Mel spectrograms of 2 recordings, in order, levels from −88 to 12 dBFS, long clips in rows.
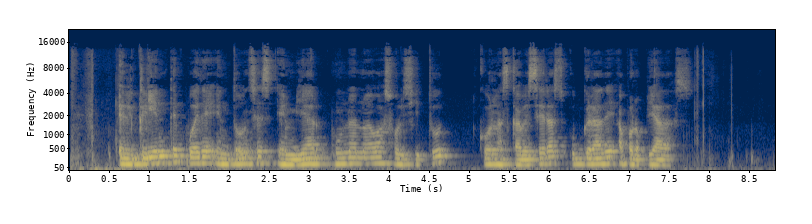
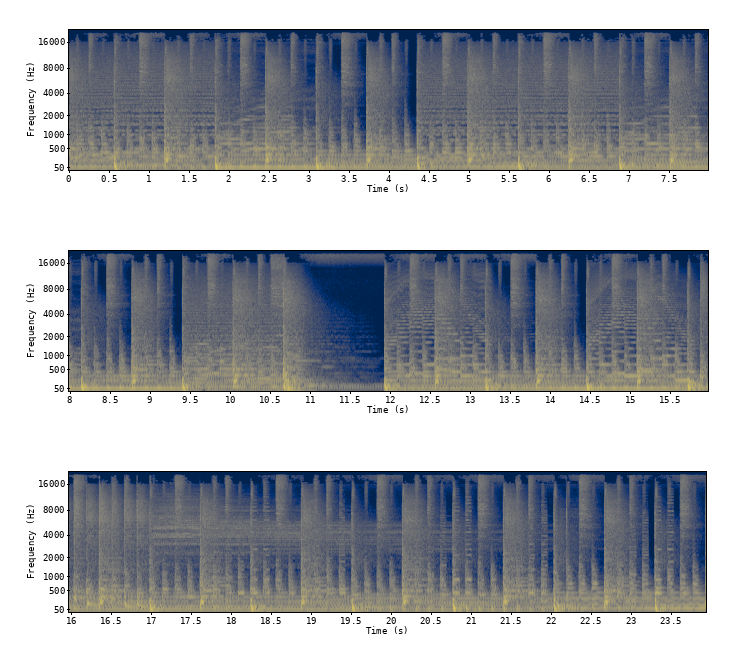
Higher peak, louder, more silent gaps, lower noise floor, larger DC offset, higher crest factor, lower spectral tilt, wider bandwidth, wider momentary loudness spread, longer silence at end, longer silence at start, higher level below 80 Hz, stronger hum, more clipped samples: about the same, -2 dBFS vs 0 dBFS; first, -16 LUFS vs -20 LUFS; neither; first, -45 dBFS vs -39 dBFS; neither; about the same, 14 dB vs 18 dB; first, -6.5 dB/octave vs -4.5 dB/octave; second, 14 kHz vs over 20 kHz; first, 10 LU vs 5 LU; first, 0.55 s vs 0 s; about the same, 0.05 s vs 0 s; second, -42 dBFS vs -24 dBFS; neither; neither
